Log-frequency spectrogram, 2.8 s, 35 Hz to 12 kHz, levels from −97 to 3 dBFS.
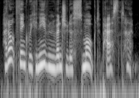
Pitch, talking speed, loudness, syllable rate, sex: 225 Hz, 280 wpm, -19 LUFS, 6.5 syllables/s, female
